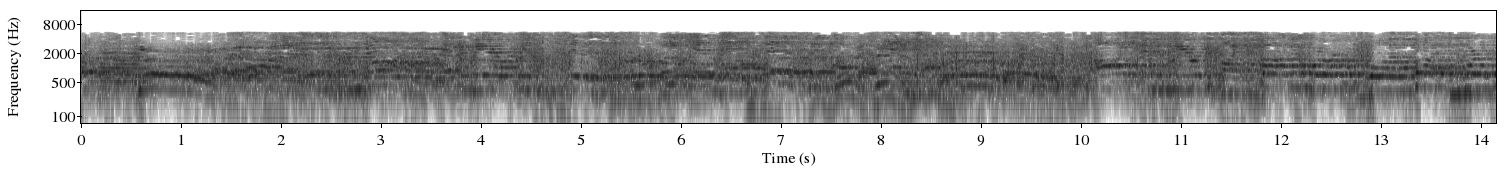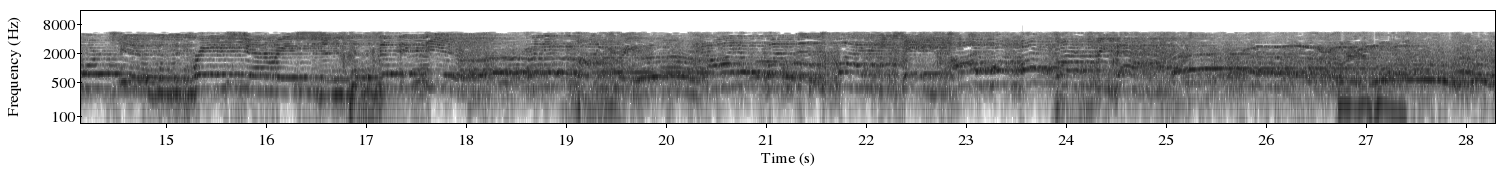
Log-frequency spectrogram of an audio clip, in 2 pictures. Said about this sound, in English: Then he says, I believe Obama's a real citizen. They all booing.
